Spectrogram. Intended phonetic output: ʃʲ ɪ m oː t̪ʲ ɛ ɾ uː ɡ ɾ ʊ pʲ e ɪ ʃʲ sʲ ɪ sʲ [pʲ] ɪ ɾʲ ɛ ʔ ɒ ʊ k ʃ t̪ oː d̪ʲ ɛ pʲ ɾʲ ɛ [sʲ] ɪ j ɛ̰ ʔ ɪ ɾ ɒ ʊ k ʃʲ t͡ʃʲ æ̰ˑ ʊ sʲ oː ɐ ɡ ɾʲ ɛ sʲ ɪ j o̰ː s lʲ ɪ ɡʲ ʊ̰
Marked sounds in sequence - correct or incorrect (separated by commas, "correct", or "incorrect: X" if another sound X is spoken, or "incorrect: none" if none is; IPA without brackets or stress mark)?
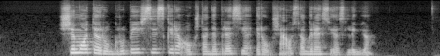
incorrect: kʲ, correct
